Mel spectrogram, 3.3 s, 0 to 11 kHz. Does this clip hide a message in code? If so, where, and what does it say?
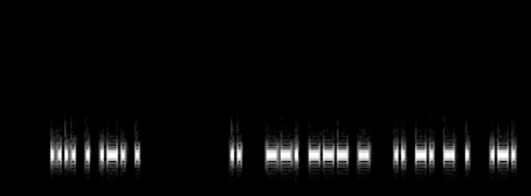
Yes: Morse code from 0.3 to 3.2 s, heard as a keyed tone, about 56 wpm, 700 Hz. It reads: HERE I GOT INTER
